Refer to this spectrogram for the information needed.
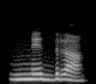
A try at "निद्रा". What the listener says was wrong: निद्रा। निद्रा नहीं, र को एकदम से बोलो, र।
